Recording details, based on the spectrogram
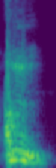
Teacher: ಗಂಟಲು ಮತ್ತು ಮೂಗಿನ ಸಹಾಯದಿಂದ ಹುಟ್ಟುವ ವರ್ಣ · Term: ಕಂಠನಾಸಿಕ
